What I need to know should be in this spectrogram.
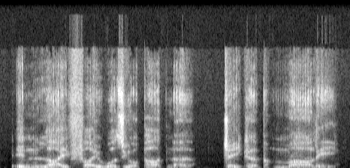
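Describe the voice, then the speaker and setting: A man uses a put-on character voice pitched extremely high. He speaks at a very slow pace. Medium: read story. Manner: solemn, mournful.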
